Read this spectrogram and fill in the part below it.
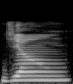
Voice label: "riaunn1", taiwanese syllable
